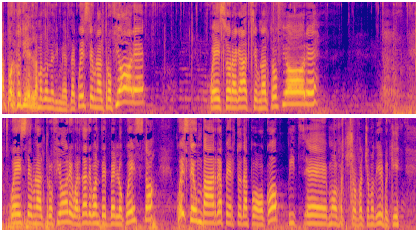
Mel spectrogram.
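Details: Adult female with Tourette syndrome (real, not acted): vocal tics with coprolalia, sudden involuntary swearing outbursts interrupting her speech.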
